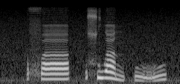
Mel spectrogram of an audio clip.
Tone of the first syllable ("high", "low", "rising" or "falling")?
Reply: high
